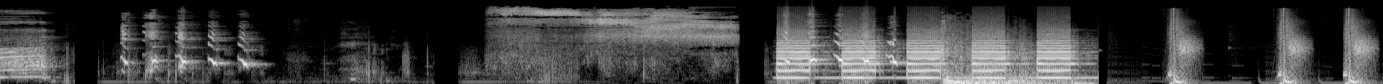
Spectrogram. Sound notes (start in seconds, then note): 1.2 laughing; 7.7 serious disaster Noise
